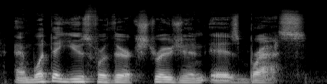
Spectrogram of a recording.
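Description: This man has a normal speaking voice, fairly low in pitch, with ordinary pitch variation. He talks at a fairly slow pace. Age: 60s. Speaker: pasta maker and small business owner. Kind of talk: interview.

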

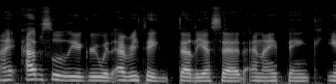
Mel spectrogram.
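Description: A woman with an American accent has an ordinary speaking voice, fairly even intonation and a moderate pace. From Bethlehem, Pennsylvania, US. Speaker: community development director. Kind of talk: radio interview.

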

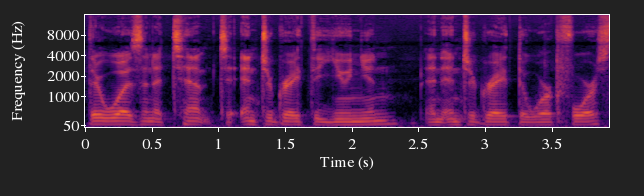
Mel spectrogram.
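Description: A fairly low-pitched man speaks with a Southern US accent in a monotone, flat intonation. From North Carolina, Gastonia. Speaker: novelist. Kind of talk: interview. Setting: radio studio.

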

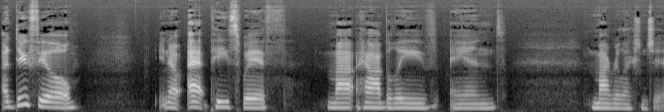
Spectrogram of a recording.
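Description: A woman talks very slowly, with long, frequent pauses. Her voice is very deep and low, dark and mellow in tone, with ordinary pitch variation. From Eastern Kentucky. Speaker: poet. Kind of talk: interview. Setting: radio studio.

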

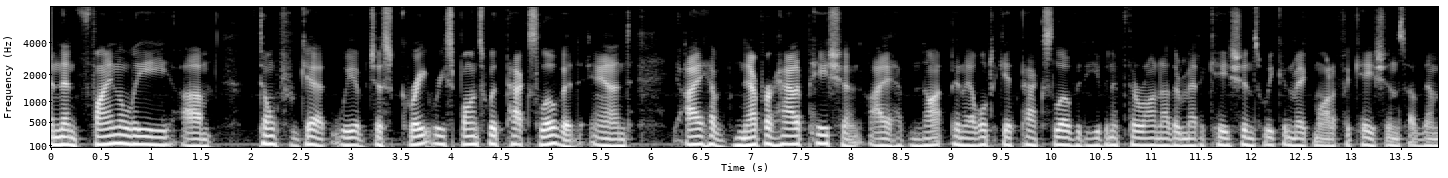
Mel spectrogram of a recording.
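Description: Fairly low in pitch, this man's voice has a dark, mellow tone. His intonation stays fairly even. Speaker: family medicine doctor. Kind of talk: radio interview. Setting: studio.

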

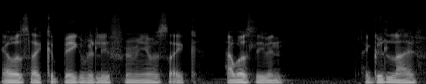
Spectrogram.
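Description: A man speaks at a moderate pace in a very deep, low voice with a dark, mellow tone. The recording is very clean, with a silent background. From Mexico. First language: Spanish. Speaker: undocumented immigrant. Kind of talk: interview.

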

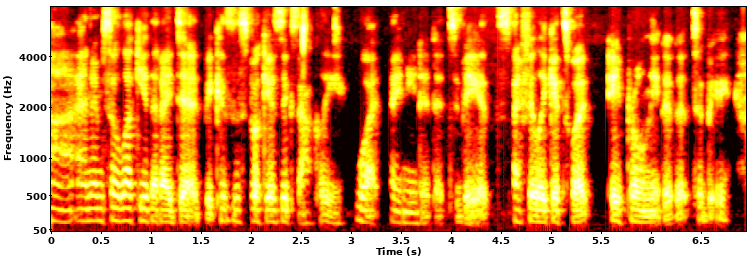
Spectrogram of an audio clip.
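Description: The speaker has an American accent. The pace is fairly quick with hardly any pauses. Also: woman, dry, close sound with no echo. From New York area. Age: 40s. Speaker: novelist. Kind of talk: interview.

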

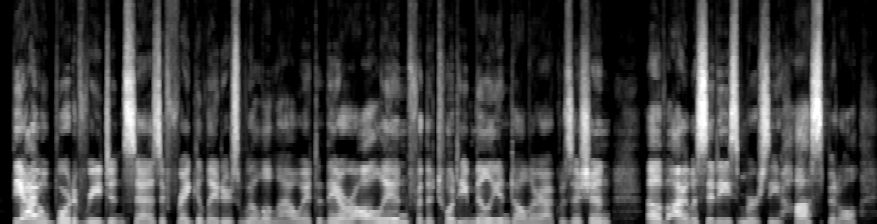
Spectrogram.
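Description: An unremarkable speaking voice at a moderate pace carries lively intonation, with a dry, close sound, no echo, a very clean recording and a silent background. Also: woman. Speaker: public radio news anchor. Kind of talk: news reading, scripted radio newscast. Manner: formal; steady, even-paced.

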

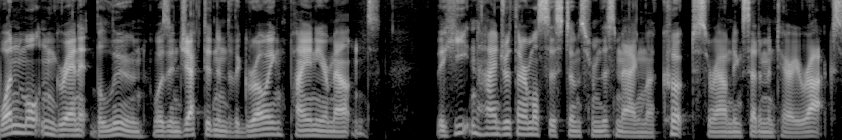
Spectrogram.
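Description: A man with an unremarkable speaking voice, fairly low in pitch and fairly quick in pace, in a very clean recording with a silent background and a dry, close sound with no echo. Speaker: radio essayist and geology teacher. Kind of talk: scripted nature documentary narration, read aloud as a radio essay. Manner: measured, calm, even-paced and formal, with a vivid storytelling lilt; clearly enunciated with authoritative, educational tone.

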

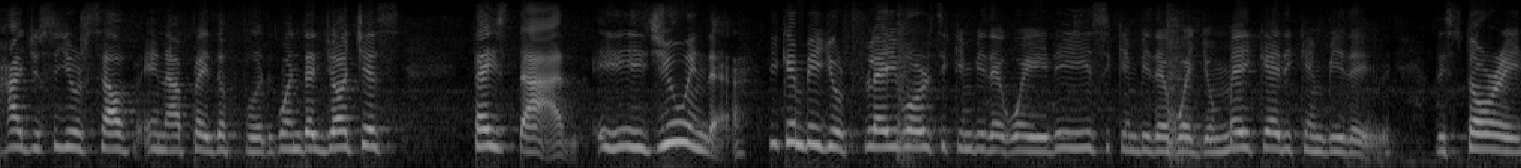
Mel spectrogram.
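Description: A woman with a Spanish accent, high in pitch, at a fairly quick pace. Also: ordinary pitch variation. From Mexico. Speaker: home cook and cooking competition winner. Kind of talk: radio interview about cooking.

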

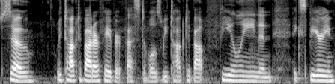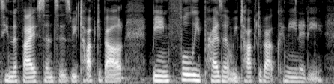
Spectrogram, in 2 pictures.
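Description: A woman with an American accent speaks very fast at a fairly low pitch, with vocal fry. Her intonation is fairly even, and the recording is very clean with a silent background. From Charlotte, North Carolina. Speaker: podcast co-host. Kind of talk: casual chat. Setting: studio.

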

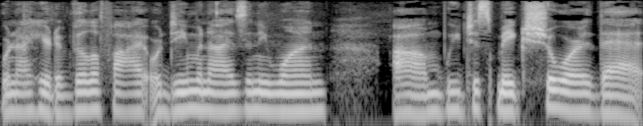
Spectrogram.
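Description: The voice has a dark, mellow tone and an American accent. It moves at a moderate pace. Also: woman. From Newark, New Jersey (South Ward). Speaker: domestic violence social worker. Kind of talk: panel discussion on public radio. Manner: measured, filler-heavy with frequent 'um'.

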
